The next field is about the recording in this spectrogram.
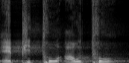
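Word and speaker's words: ἐπὶ τὸ αὐτό: 않은 표현이 거기 있습니다 헬로우 원문 발음으로 에 pto 아우토 라는 표현이 있는데 요 표현이 한글 성경에는 번역의 안 돼 있어요 근데 에 피토 아우토 요 표현이 사도행전 1장 15절에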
